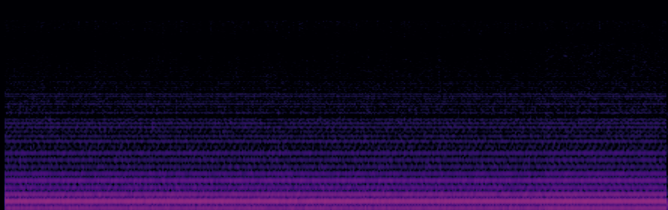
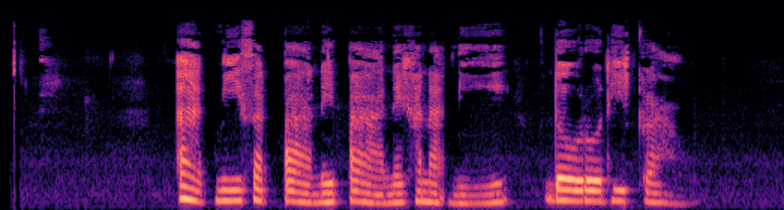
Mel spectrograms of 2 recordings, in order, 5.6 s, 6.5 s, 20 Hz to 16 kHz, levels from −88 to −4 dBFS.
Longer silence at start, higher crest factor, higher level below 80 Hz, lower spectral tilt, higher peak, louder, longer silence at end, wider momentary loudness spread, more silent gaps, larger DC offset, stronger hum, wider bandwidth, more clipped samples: second, 0.05 s vs 0.35 s; second, 10 dB vs 22 dB; first, -62 dBFS vs -68 dBFS; about the same, -6 dB/octave vs -5 dB/octave; second, -44 dBFS vs -2 dBFS; second, -55 LUFS vs -23 LUFS; second, 0 s vs 0.85 s; second, 1 LU vs 14 LU; neither; neither; first, 60 Hz at -55 dBFS vs none; about the same, 11.5 kHz vs 11 kHz; neither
